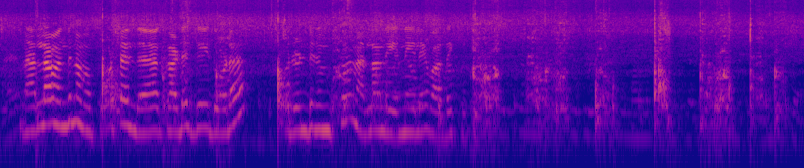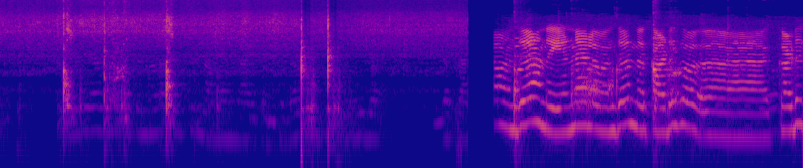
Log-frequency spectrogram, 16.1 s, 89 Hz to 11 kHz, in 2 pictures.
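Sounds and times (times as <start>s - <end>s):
carrots sizzling in oil: 0.0s - 15.7s
ladle scraping metal pan: 4.6s - 8.0s, 8.7s - 9.9s.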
